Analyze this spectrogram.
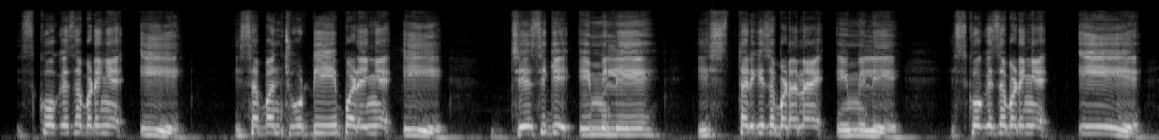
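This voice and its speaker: A man teaching the Hindi alphabet, asking the learner to repeat each sound and drawing the syllables out slowly. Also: high voice, bright, forceful tone, dry recording, studio quality. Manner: stretches vowels and syllables in drawn-out teaching pronunciation. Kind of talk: alphabet lesson with call-and-response drills.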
